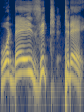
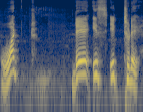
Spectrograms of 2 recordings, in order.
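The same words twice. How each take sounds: First: It is said fast. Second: It is said slowly.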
